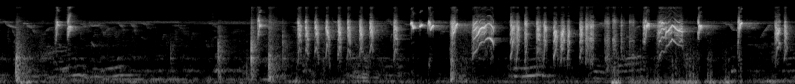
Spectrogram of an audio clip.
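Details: Olive-backed sunbird song in the 'full tembakan isian' style for teaching other birds: after a quiet start, dense bursts of high buzzy pulses run almost continuously, mixed with thin squeaks and a few soft lower notes.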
